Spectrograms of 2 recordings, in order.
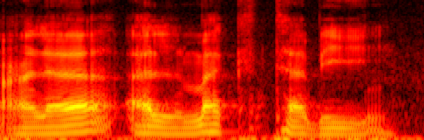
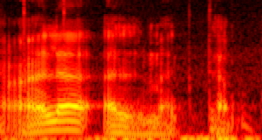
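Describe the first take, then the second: First: The last word ends with an i vowel. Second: The last word ends on a bare consonant.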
